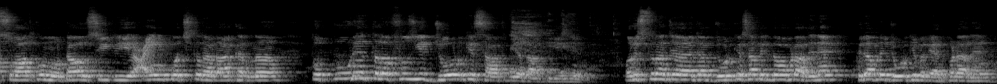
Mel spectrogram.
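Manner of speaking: usual speaking voice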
